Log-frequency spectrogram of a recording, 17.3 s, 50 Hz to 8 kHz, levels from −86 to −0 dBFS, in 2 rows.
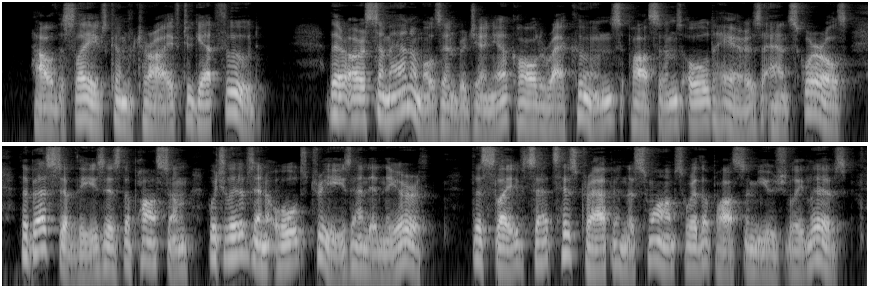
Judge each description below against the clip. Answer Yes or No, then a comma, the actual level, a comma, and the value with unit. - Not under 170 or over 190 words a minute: Yes, average, 175 wpm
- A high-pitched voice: No, low, 110 Hz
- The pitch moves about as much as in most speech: No, wide, 5.7 semitones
